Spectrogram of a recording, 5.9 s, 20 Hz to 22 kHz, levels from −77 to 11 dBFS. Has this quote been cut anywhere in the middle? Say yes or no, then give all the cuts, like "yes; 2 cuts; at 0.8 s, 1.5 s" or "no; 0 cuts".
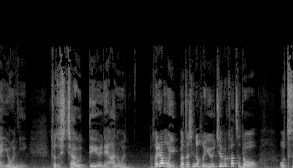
no; 0 cuts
